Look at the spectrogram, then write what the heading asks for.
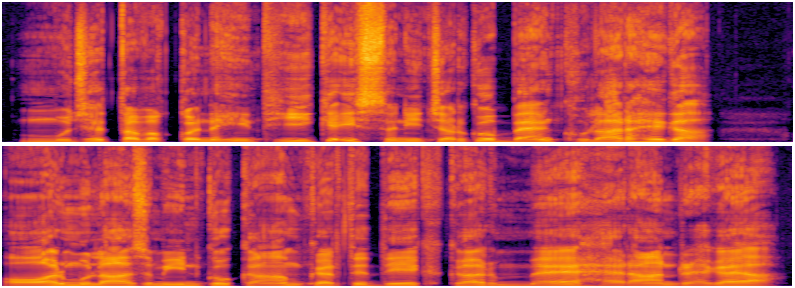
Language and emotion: Urdu, surprised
